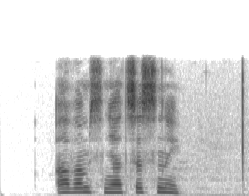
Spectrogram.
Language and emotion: Russian, neutral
